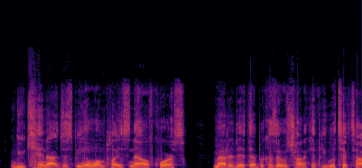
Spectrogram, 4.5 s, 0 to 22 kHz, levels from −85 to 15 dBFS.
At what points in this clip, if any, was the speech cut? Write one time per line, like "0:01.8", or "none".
none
